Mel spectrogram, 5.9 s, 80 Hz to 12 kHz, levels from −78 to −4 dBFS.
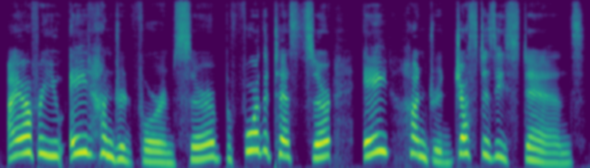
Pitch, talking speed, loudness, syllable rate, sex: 235 Hz, 185 wpm, -17 LUFS, 4.3 syllables/s, female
